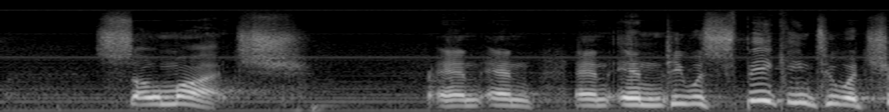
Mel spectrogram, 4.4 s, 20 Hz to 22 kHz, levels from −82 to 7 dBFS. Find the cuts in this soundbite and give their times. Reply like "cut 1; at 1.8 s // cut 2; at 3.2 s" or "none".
cut 1; at 2.1 s // cut 2; at 3.3 s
